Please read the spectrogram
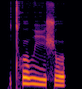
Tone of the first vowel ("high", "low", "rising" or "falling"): high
